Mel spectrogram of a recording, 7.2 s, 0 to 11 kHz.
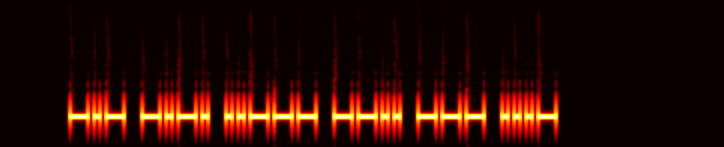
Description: Morse code, heard as a keyed tone, about 20 wpm, 700 Hz. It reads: KC2ZOV
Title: USA Call Signs - 6 Characters - Repeated 2x - 20wpm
